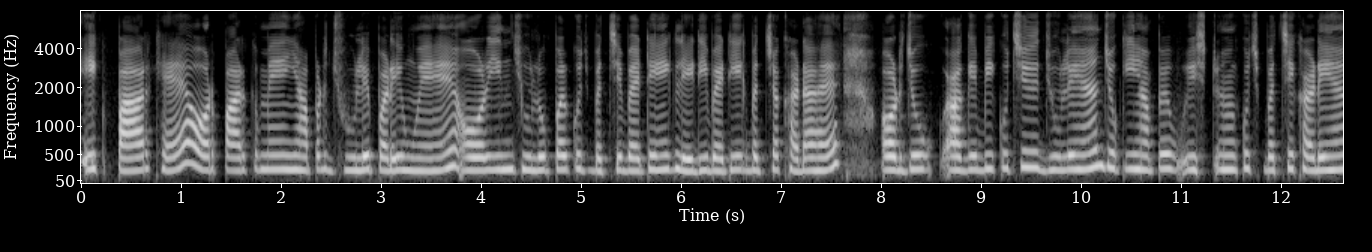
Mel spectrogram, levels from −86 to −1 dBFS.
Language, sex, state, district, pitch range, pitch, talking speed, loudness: Hindi, female, Jharkhand, Jamtara, 230-250 Hz, 240 Hz, 215 wpm, -21 LUFS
